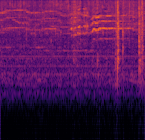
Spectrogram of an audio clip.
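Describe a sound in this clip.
A knife scrapes and cuts at wet meat.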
